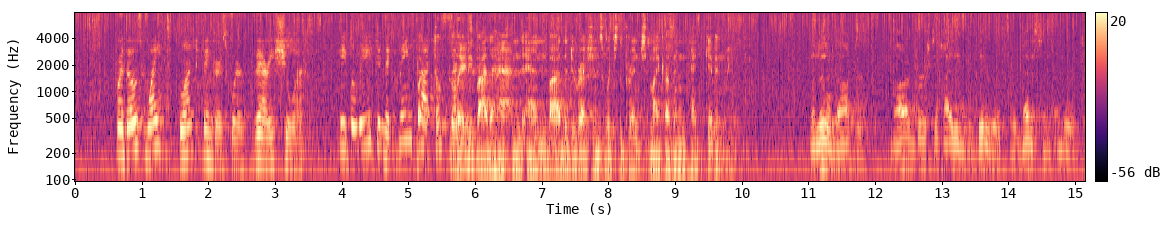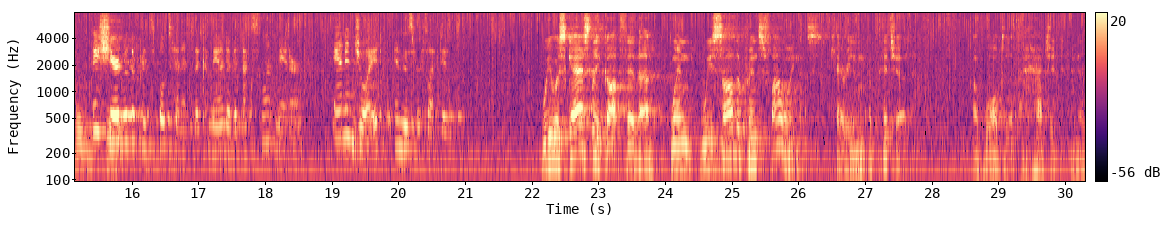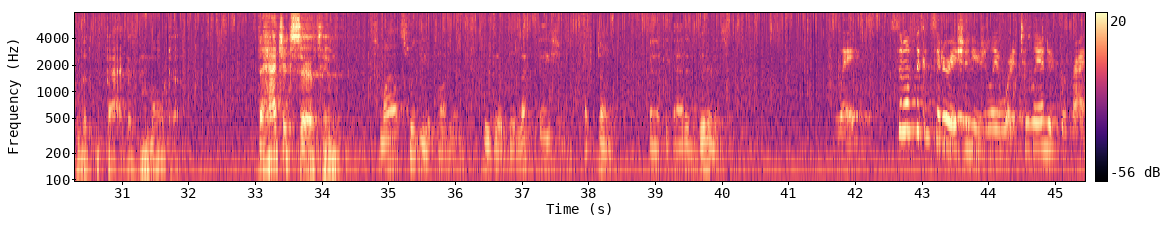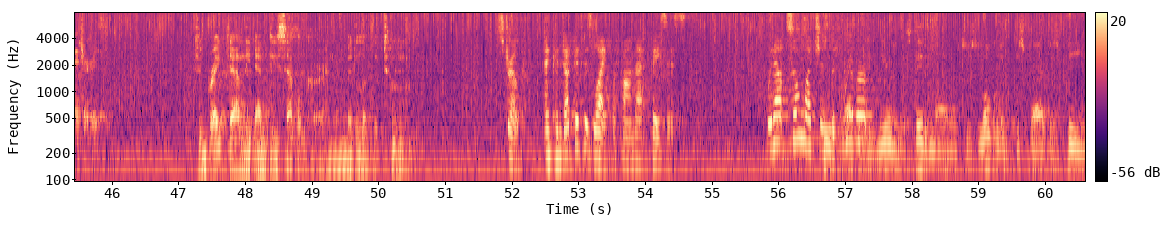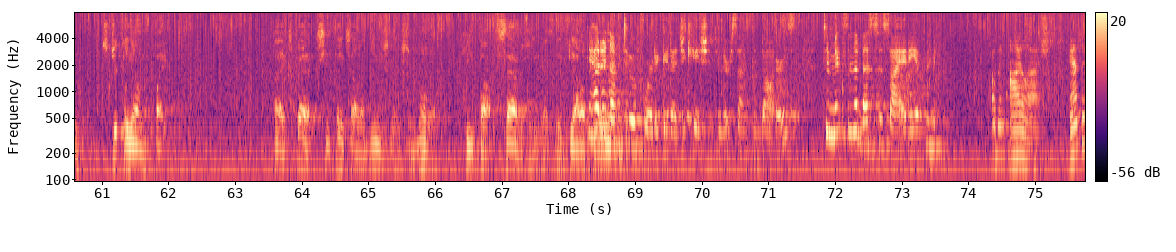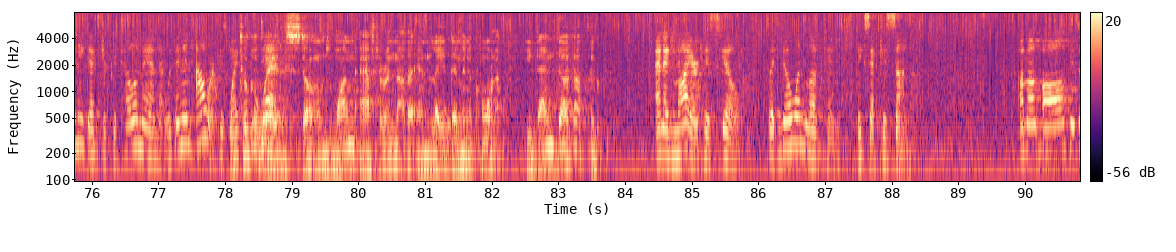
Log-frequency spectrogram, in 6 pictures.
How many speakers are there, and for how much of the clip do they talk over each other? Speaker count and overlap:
4, about 5%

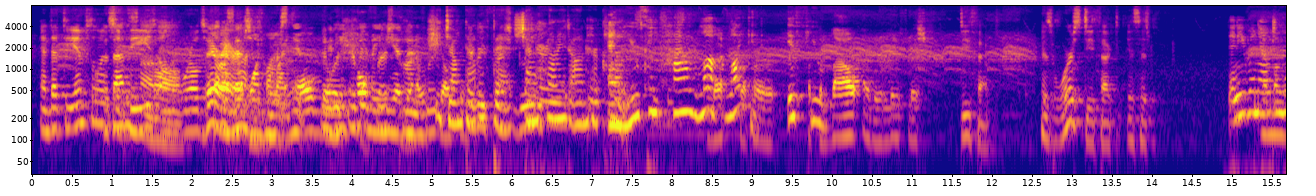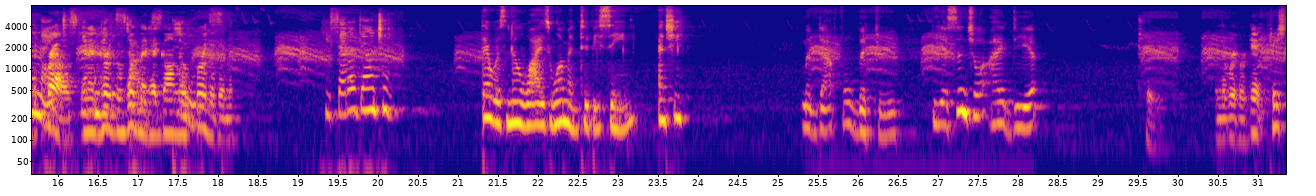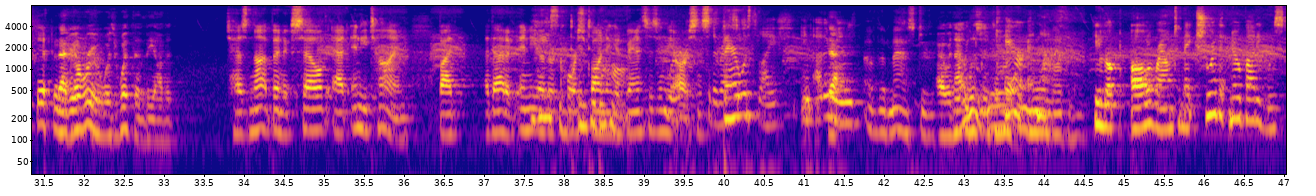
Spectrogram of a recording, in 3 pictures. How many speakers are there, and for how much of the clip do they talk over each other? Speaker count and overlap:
8, about 42%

